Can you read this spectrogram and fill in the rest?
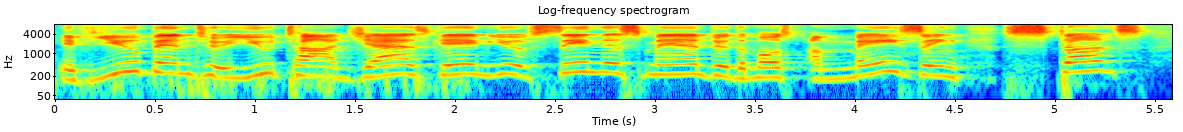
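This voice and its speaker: Upbeat male host with a high voice, effusive and warm with praise. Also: animated, a little slow. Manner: enthusiastic, effusive. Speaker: co-host of a charity gala. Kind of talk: upbeat show hosting. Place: studio.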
